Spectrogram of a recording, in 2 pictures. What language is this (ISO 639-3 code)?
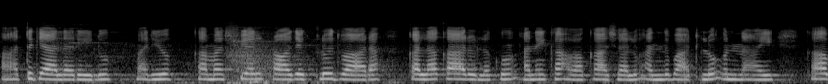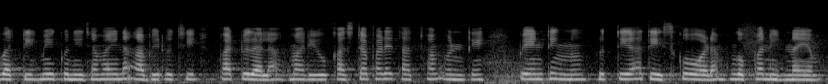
tel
